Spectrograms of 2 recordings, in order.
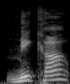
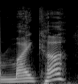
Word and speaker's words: Micah: We'll start with Mika or Micah. I tend to um I tend to use both pronunciations.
